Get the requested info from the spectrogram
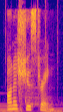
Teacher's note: remember to link the words on with a when you speak fast to sound more smoothly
